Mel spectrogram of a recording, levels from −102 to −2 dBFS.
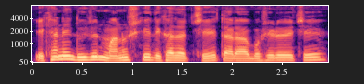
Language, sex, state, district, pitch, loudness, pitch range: Bengali, male, West Bengal, Alipurduar, 130 Hz, -14 LUFS, 120-150 Hz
